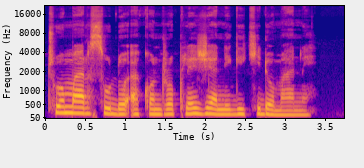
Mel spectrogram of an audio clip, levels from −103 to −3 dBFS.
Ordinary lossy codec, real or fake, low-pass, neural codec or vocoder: none; fake; none; vocoder, 44.1 kHz, 128 mel bands every 512 samples, BigVGAN v2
